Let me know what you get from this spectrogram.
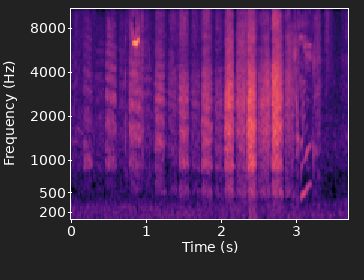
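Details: Pasepon, an elderly white Samoyed on a lawn, pants in quick broadband breaths about three per second, some louder than others, with a few faint bird chirps and a short whistle-like note in the background.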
